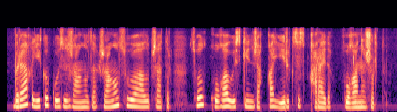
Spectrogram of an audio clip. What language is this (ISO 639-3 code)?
kaz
